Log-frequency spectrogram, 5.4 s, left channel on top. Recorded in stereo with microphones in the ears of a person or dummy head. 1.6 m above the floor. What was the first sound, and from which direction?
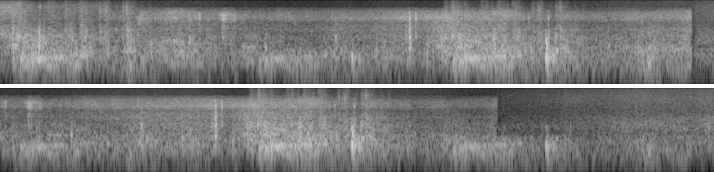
Only background noise.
